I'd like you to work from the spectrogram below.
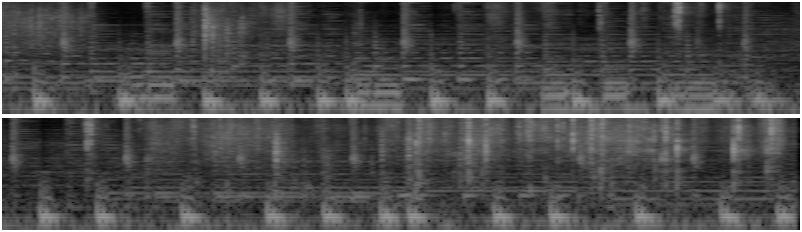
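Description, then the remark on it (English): Busy paper crinkling with crackly rustles and short ripping bursts as tape is pulled and pressed to secure a piece of paper over the bottom end of a tube while making a homemade rain stick, continuing steadily over a soft musical background. “I'm gonna take a piece of paper and cover one side. And then I'm gonna take a piece of tape”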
